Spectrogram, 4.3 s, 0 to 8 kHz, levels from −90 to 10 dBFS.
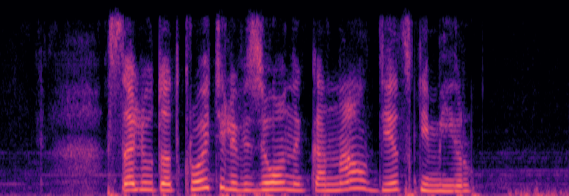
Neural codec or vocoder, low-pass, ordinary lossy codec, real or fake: vocoder, 22.05 kHz, 80 mel bands, WaveNeXt; 7.2 kHz; Opus, 64 kbps; fake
